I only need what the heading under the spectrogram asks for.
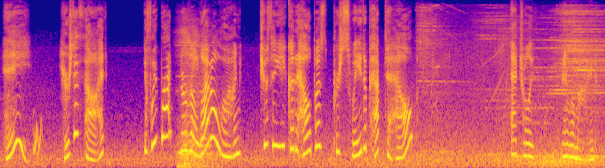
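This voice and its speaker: A woman voicing a perky, childlike fairy companion in an anime game, speaking with a squeaky voice. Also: wildly swooping pitch, normal speed, pauses often, background noise, heavily acted. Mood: musing. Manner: speaks of herself in third person, perky. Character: small chirpy fairy girl companion and guide.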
